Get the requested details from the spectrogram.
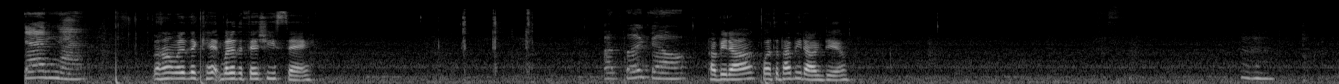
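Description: A toddler babbles and chatters loudly, close by.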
